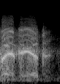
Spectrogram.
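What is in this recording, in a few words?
Speech Sound Russian Common Allied Flight; AirDefence; Patriot; DCS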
